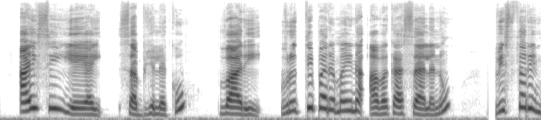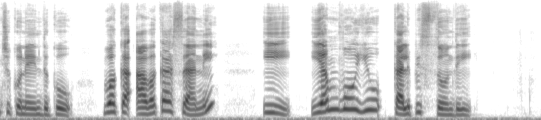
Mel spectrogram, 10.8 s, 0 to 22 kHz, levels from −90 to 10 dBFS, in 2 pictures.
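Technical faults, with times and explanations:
4.88 to 4.96 s, Bluetooth stall: the speech drops to silence for about 81 ms after "సభ్యులకు వారి వృత్తిపరమైన అవకాశాలను" and resumes at "విస్తరించుకొనేందుకు ఒక అవకాశాన్ని". The likely cause is interference delaying wireless packets, so the headphones' buffer emptied and playback paused until the resent audio arrived.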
